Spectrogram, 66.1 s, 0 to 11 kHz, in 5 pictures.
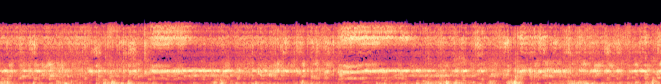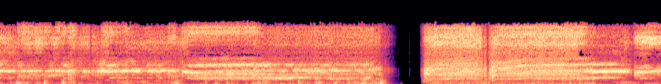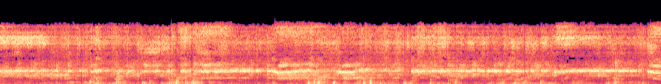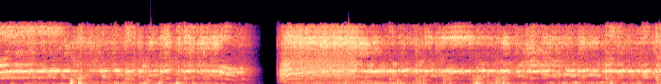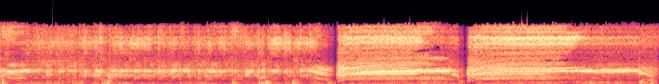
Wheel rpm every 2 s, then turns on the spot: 230, 230, 230, 230, 230, 230, 230, 230, 230, 210, 130, 140, 210, 230, 230, 230, 230, 230, 230, 230, 230, 230, 80, 220, 230, 230, 230, 230, 230, 200, 180, 160, 200.
none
